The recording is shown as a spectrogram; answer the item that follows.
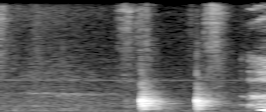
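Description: Two short knocks about half a second apart as a small vintage ceramic apple-shaped toothpick holder is lifted off a wooden shelf.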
